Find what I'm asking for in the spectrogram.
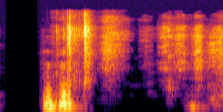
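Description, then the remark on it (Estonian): Crackly crinkling of plastic packaging into the microphone in irregular bursts, briefly overlapping a voice near the start, then continuing as a softer rustling scrunch. “Nüüd saame üle enda krõbistada vaikselt.”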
